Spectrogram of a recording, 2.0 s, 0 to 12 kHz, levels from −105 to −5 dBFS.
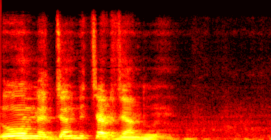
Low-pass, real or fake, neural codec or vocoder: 10.8 kHz; fake; codec, 32 kHz, 1.9 kbps, SNAC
